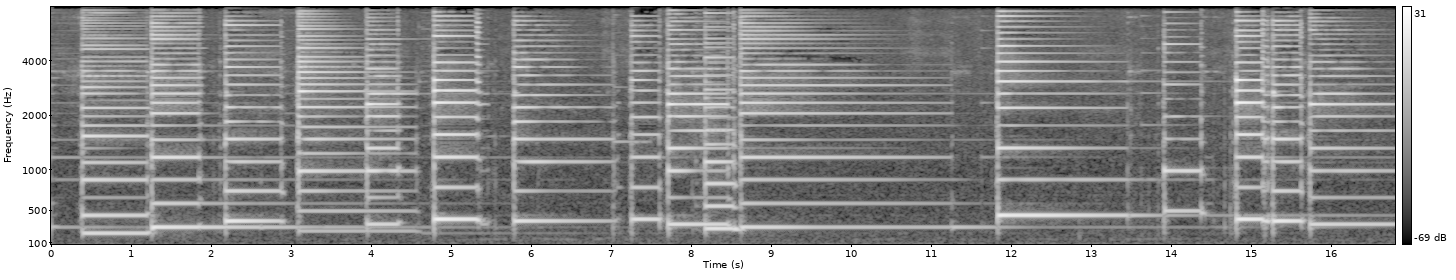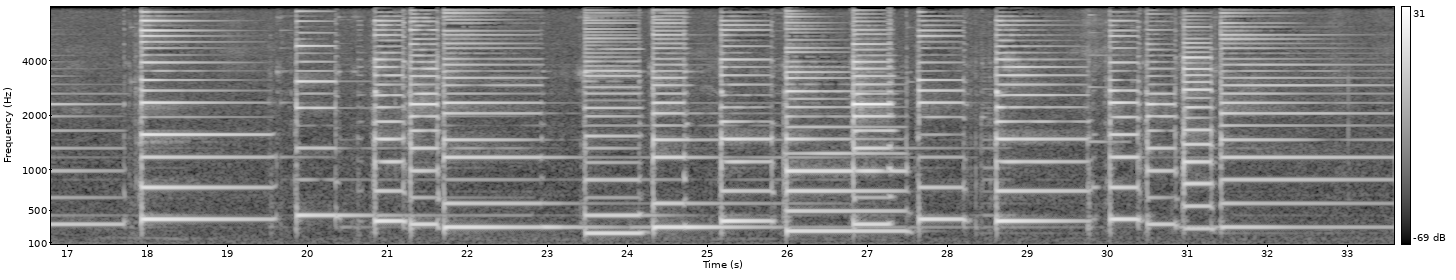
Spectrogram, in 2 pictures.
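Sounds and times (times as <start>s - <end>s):
dulcimer melody: 0.0s - 33.5s.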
